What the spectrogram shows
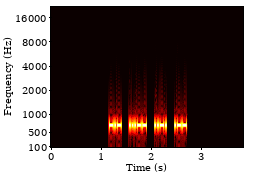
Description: Morse code, heard as a keyed tone, about 41 wpm, spaced as for 31 wpm, 690 Hz. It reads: K3FW
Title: USA Call Signs - 4 Characters - 2x Character Spacing - 45wpm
